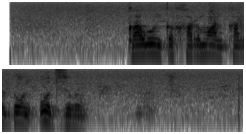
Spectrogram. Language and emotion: Russian, neutral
